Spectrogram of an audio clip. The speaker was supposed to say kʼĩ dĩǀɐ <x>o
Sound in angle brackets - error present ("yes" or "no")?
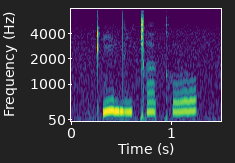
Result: yes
